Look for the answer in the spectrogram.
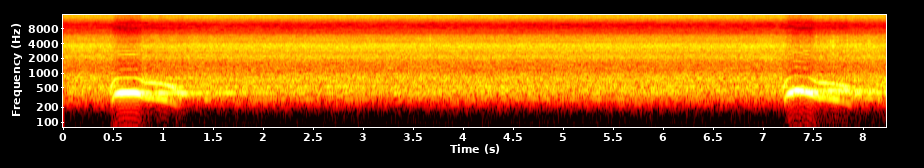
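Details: A Eurasian Eagle-Owl (Bubo bubo) gives two deep, short hoots about seven seconds apart over a steady low hiss.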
